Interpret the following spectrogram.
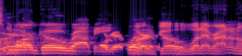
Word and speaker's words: Margot Robbie: What is it, Margaret Robbie? Yeah, Margaret Robbie. She was the. It's Margot Robbie.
